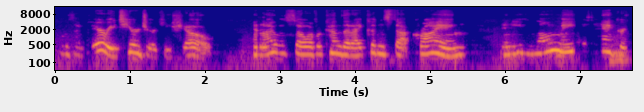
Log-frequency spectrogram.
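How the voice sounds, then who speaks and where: A woman's voice: on the high side, moderate pace, darkish tone, slightly rough, low-quality recording. An older American woman, a former performer, reminiscing in a panel interview and searching for her memories. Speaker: panel guest, former child radio actress.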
